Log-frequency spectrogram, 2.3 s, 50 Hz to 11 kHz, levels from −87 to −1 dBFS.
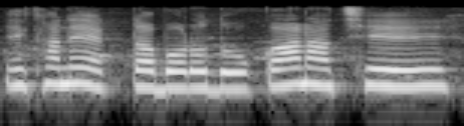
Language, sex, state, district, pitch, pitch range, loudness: Bengali, female, West Bengal, Alipurduar, 280 Hz, 270-290 Hz, -14 LUFS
